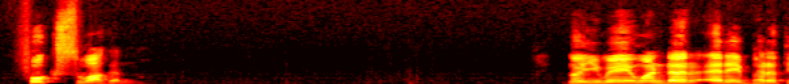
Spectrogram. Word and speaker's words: Volkswagen: V becomes F in the German language.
